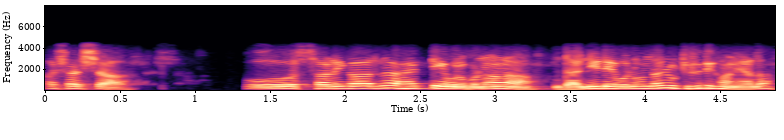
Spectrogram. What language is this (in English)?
Dogri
